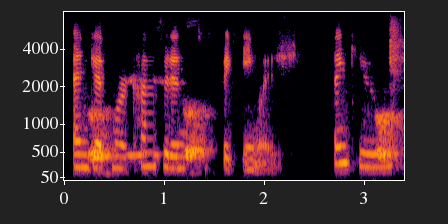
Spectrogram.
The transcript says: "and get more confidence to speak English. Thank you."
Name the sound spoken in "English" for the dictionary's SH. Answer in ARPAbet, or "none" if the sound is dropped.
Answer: SH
